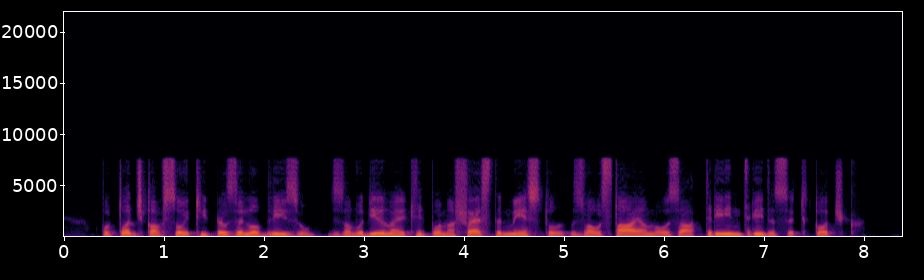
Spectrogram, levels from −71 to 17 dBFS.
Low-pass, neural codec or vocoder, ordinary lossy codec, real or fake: none; codec, 16 kHz, 0.5 kbps, FreqCodec, larger model; none; fake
